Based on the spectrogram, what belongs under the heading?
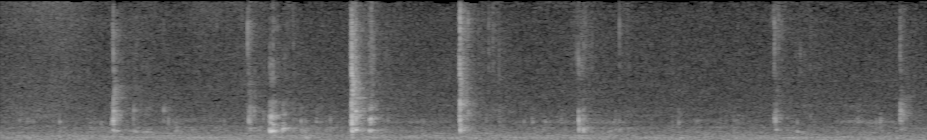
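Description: Close-miked mouth sounds of someone eating a mouthful of ice cream cake: about ten faint, sharp wet clicks and smacks, scattered irregularly.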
